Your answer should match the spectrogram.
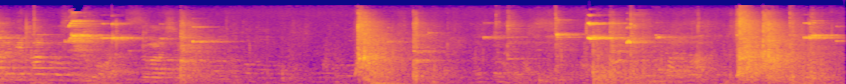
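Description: Badminton rally: shuttlecock struck hard by rackets, three sharp cracks about two seconds apart in the middle and later part, echoing in a large gym hall, with short high squeaks of court shoes on the wooden floor between shots.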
